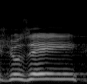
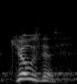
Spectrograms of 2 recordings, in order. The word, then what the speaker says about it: Joseph: Room 3 is, just so you know how you pronounce his name, it's not Jose, it rhymes with Moses, Joseph. Okay, so rhymes with Moses, Joseph.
